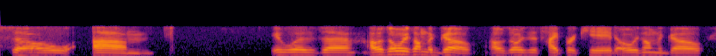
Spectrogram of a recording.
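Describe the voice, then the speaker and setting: The speaker has an American accent. Their intonation is monotone and flat. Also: man, fairly high pitch for a man, moderate pace. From northern California. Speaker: actor. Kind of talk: interview. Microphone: echo, delay on the line.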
